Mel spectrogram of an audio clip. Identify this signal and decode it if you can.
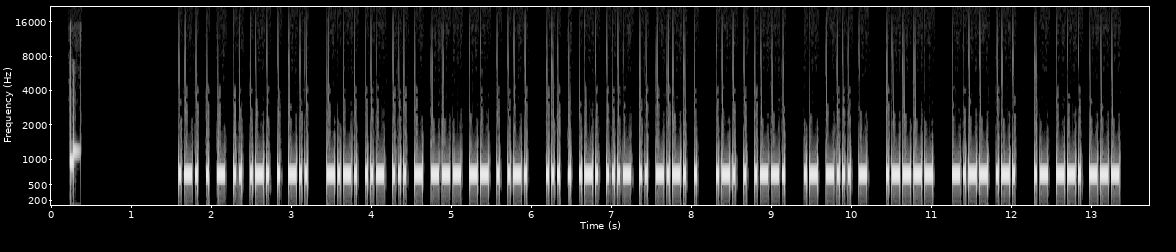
Morse code, heard as a keyed tone, about 34 wpm, 700 Hz. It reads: RETIRED CUSTOMER SERVICE REP ABT 1 YR AGO
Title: Practice QSO - Exchange 3 - More Info - 35wpm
